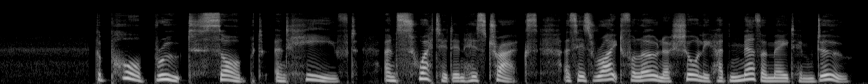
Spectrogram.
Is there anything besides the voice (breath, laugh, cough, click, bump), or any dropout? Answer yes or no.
no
